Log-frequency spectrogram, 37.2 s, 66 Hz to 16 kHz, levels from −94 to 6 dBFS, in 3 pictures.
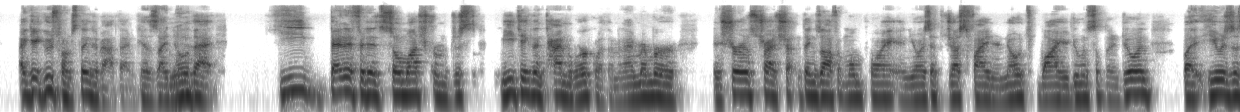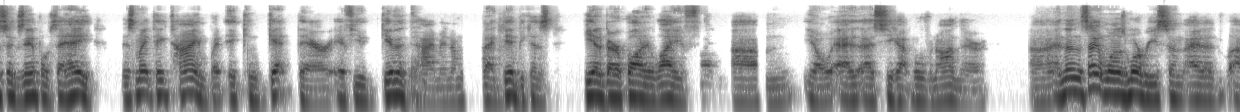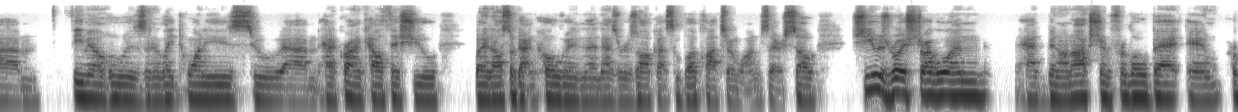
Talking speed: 250 wpm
